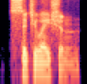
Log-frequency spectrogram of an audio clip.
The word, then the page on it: situation: British English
